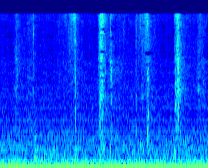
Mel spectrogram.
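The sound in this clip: Tarot cards being shuffled: continuous papery riffling and sliding with several sharper flicks and slaps, steady and fairly close, with no talking.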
